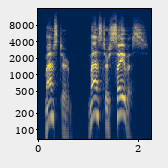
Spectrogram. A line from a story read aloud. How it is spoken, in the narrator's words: they cried out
